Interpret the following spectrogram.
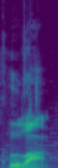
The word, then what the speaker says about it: coulomb: measure called a coulomb it's pronounced coulomb the abbreviation for a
